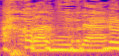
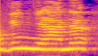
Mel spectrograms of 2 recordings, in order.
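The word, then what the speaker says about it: viññāṇa: Rupa, Vedana, Santara, Sanya, Sanya, Santara, Vanya, Vanilla. No, Vinyana. Vanilla.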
